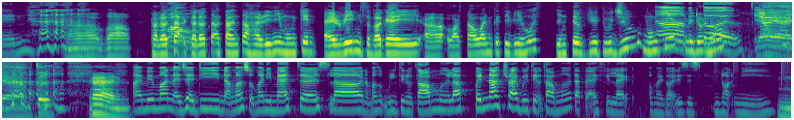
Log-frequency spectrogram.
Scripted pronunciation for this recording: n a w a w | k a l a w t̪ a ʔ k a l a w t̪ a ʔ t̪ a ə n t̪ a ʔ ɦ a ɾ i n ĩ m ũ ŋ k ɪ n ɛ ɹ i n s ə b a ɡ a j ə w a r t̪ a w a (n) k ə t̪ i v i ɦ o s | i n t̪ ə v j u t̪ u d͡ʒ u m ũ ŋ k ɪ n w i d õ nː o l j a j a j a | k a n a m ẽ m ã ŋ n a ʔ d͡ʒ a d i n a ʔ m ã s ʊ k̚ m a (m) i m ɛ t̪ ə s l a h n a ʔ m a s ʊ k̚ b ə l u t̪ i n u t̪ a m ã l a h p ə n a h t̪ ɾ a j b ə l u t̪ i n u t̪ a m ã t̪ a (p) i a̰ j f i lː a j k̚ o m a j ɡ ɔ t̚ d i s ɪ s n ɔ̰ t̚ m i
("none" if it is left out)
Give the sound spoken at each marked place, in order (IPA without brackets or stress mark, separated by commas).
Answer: n, n, p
